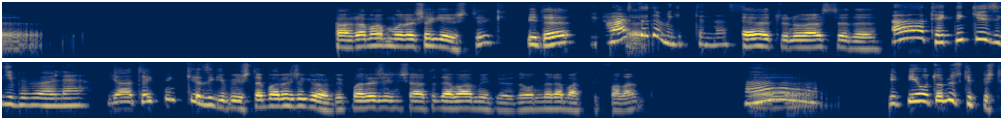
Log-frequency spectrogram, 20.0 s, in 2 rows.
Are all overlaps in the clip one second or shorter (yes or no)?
yes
